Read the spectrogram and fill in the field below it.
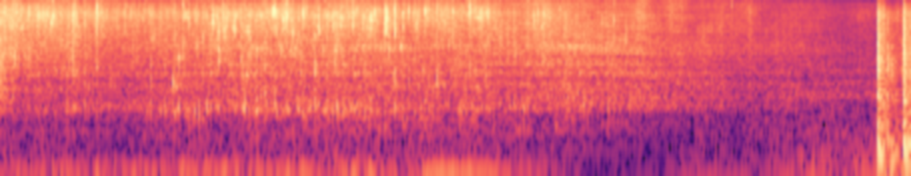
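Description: Water rushes steadily into a cooking pot over soft, tangled vegetables, about one and a half litres poured in a continuous hissing stream that ends in a brief clatter.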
